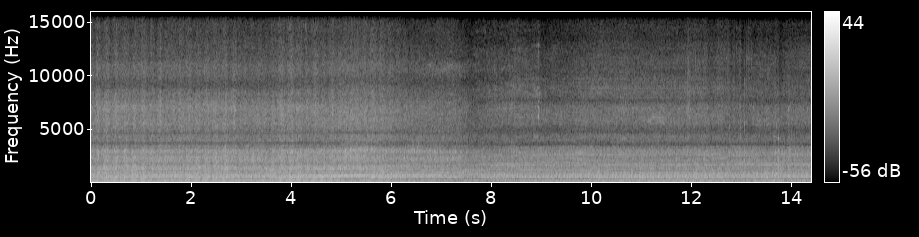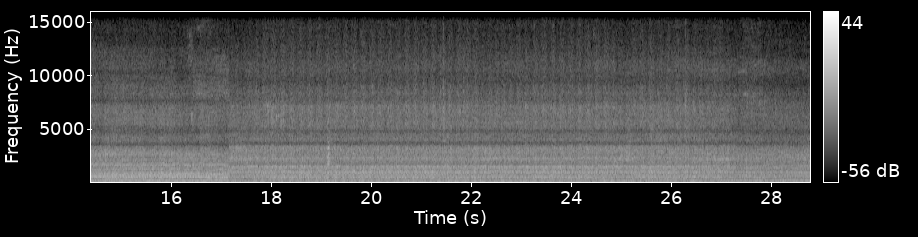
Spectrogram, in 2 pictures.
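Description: Gehl Z27 compact excavator's diesel engine running steadily while the machine digs with its bucket, its tone shifting abruptly about seven and seventeen seconds in.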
